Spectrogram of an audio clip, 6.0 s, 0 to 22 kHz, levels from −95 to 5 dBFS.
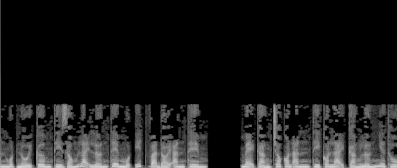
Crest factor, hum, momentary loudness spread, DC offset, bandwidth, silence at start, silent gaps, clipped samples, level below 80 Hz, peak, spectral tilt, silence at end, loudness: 12 dB; none; 3 LU; under 0.1%; 8.8 kHz; 0 s; 3.18-3.57 s; under 0.1%; -50 dBFS; -6 dBFS; -6.5 dB/octave; 0 s; -20 LUFS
